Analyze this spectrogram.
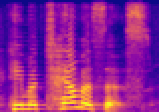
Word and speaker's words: hematemesis: Hematemesis. Underline tem because most people mispronounce this word.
